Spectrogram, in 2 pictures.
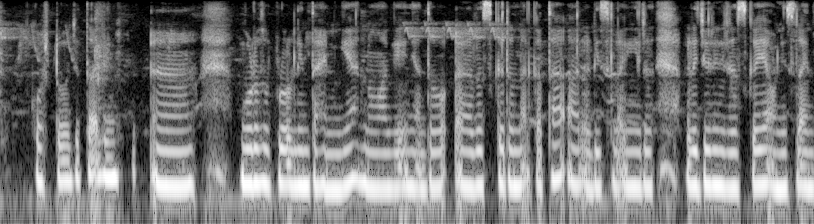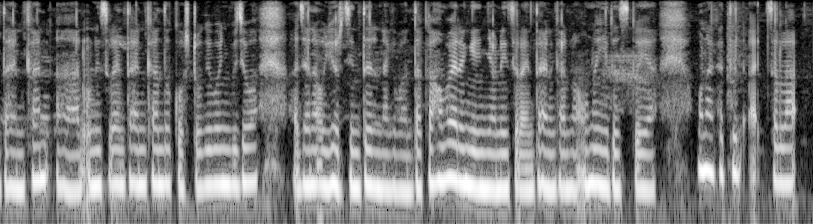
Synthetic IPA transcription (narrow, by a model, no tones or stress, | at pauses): kɔsʈɔd͡ʒɔt̪a̰ʔlin | ɡɔɽɔsɔpɽɔʔlint̪aɦɛnɡɛjanɔwaɡɛiɲa̰ʔd̪ɔɾəskəɾəna̰ʔkat̪ʰaʔaɾʔə̰ɖisala̰ʔɾəɽid͡ʒuɾinɾəskəjaʔɔnisalaint̪aɦɛnkʰanaɾɔ̰nislajnt̪aɦɛnkʰand̪ɔkɔsʈɔɡɛbəɲbud͡ʒawaad͡ʒanaʔujɔɾt͡ʃint̪əɾɛnaɡɛbant̪akaɦɔ̃bajɾəŋɡit̪̚iɲanijsəlaint̪aɦɛnkʰana̰ʔṵnəɲɾəskəjaɔnakʰat̪it̪a̰c̚ˀsalaʔ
